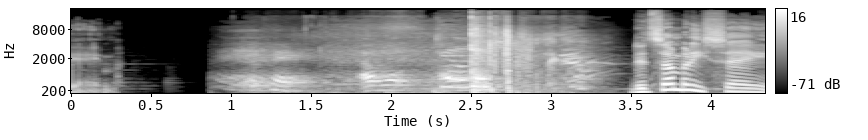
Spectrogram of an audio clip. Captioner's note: ball crashes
